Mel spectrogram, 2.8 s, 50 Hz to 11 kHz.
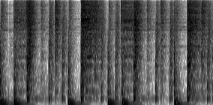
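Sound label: Jungle Breaks, 168 bpm; Original Jungle Breaks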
